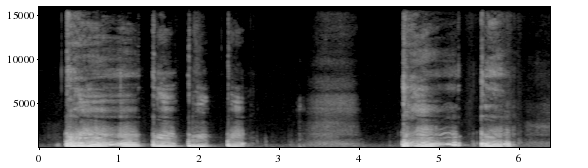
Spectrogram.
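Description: A child gives repeated harsh, voiced barking coughs in short bursts, typical of a croup-like barking cough.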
